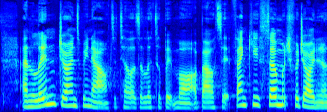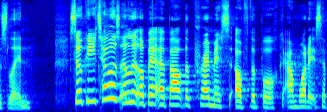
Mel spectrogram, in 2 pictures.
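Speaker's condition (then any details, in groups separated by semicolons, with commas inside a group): No condition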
